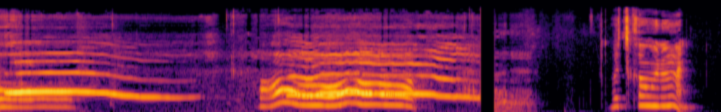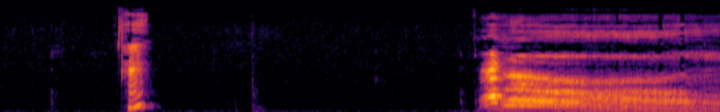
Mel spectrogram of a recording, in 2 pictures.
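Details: Siberian Husky giving drawn-out, wavering howls, each about two seconds long with a bending, rising-and-falling pitch. Short yelping bursts follow, then quiet gaps, and a final loud howl starts near the end.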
